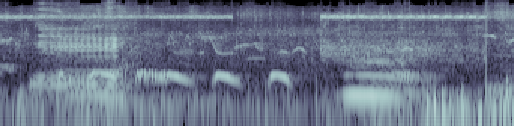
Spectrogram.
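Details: Cows in a herd of dozens roaming freely in nature, with two drawn-out harmonic moos, one early and one late, and short arched calls in between over a rough outdoor background.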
